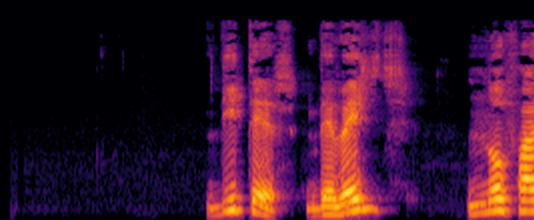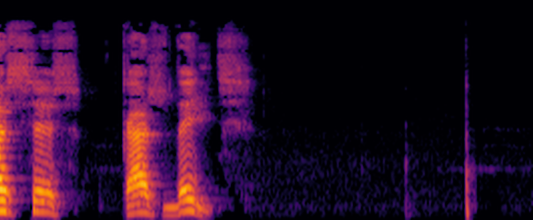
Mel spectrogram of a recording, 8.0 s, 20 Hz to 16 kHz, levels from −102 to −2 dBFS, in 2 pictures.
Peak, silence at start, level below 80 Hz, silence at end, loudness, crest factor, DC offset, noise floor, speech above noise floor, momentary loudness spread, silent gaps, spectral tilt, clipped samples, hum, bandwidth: -2 dBFS; 1.55 s; -74 dBFS; 2.45 s; -22 LUFS; 22 dB; under 0.1%; -86 dBFS; 65 dB; 16 LU; none; -6 dB/octave; under 0.1%; none; 11 kHz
